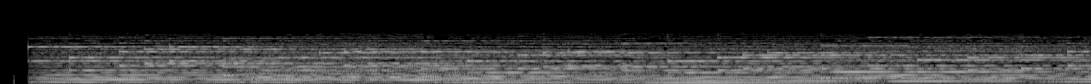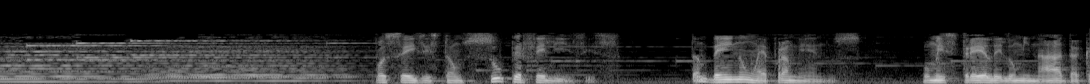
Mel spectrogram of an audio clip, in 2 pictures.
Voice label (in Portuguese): PARAB. PELO NASCIMENTO, Telemensagens, Maternidade, masc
